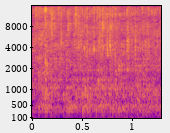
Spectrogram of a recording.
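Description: Tap water gushes steadily into a bucket or 5-litre plastic bottles during an outage after a hurricane, a continuous close, fairly loud splashing fill with no talking.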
